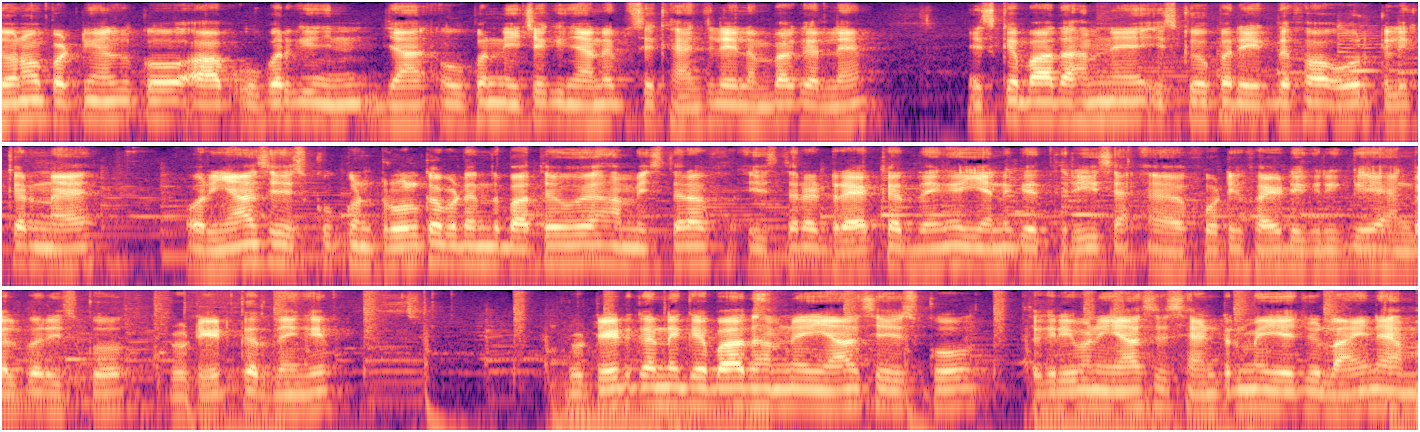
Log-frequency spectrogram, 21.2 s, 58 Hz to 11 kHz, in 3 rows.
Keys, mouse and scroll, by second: 1.0 click, 3.0-3.4 scroll down 1, 3.4 F2, 3.6 click, 7.0 click, 12.3 click, 15.7 click, 19.6 F2, 19.7 click.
